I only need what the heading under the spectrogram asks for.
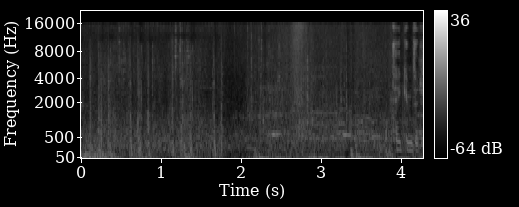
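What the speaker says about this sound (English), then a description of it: "Let's call the horse here and see if it'll get there a lot faster." Horse galloping in Assassin's Creed Valhalla, a steady run of hoofbeats under game music and ambience, with a voice talking over it throughout.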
